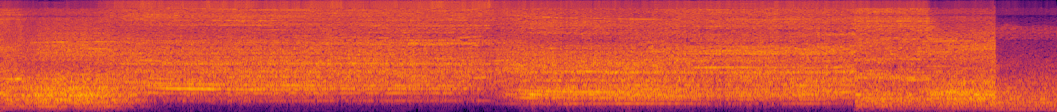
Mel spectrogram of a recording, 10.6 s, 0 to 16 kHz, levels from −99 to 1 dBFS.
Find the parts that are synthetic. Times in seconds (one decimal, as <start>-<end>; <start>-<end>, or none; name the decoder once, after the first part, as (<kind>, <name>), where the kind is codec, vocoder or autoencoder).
none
